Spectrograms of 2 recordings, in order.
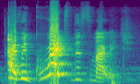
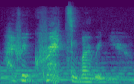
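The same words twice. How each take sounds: First: Forceful punch on "regret"; bitter outburst. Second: Very low, soft confession; hushed regret. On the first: Wife declaring regret to her husband, bitterly forceful. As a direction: burst out, leaning hard on "regret". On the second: Wife telling husband she regrets marrying him, hushed. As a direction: murmur it in bitter regret. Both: Acted.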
